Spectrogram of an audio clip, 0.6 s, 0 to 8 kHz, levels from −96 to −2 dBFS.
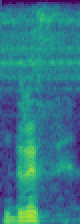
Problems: none marked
